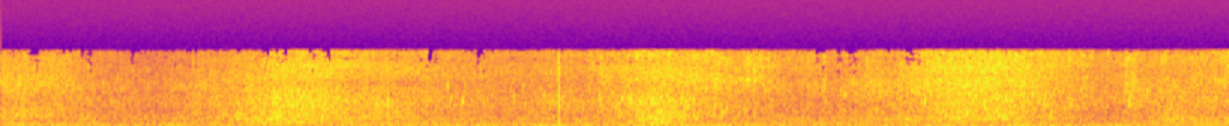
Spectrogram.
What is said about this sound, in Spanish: Escucho el sonido del mar, conecto con él.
